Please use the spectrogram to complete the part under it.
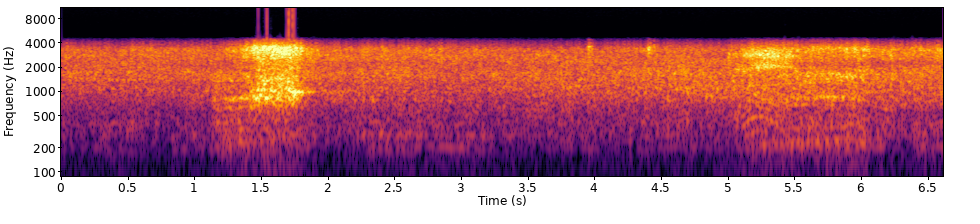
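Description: Tyres hiss and skid on ice.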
